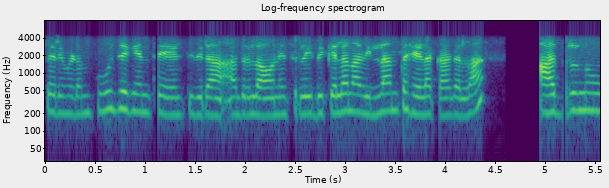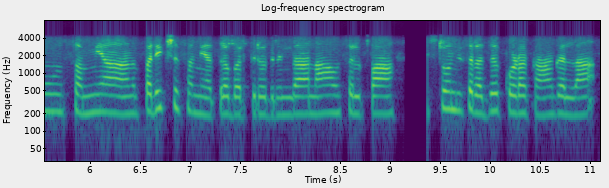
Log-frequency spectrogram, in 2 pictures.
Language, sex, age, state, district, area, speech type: Kannada, female, 30-45, Karnataka, Mandya, urban, conversation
